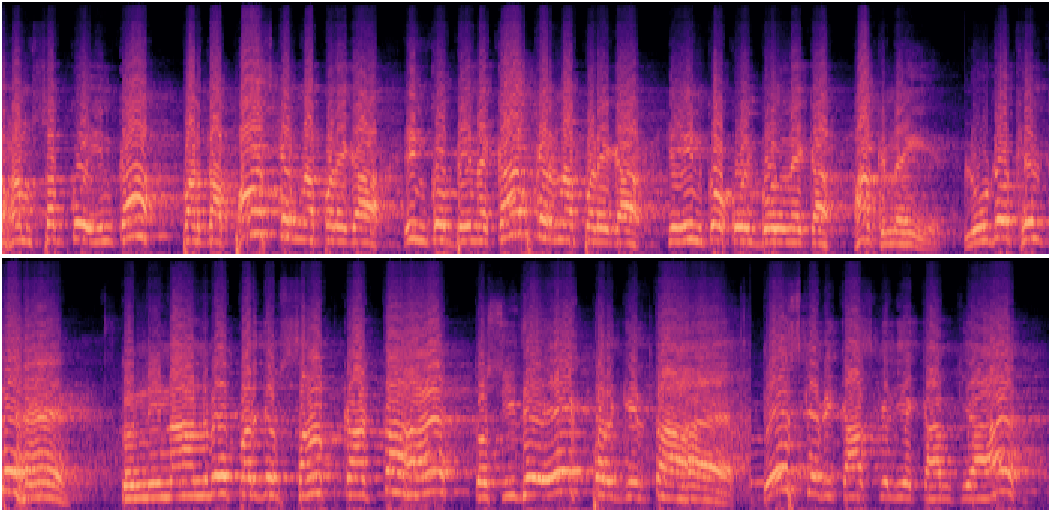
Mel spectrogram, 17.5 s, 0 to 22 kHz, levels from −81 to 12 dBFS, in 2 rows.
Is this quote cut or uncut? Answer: cut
